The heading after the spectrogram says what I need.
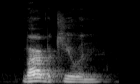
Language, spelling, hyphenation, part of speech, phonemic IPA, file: Dutch, barbecuen, bar‧be‧cu‧en, verb, /ˈbɑrbəˌkjuwə(n)/, Nl-barbecuen.ogg
- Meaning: superseded spelling of barbecueën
